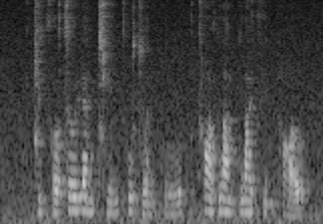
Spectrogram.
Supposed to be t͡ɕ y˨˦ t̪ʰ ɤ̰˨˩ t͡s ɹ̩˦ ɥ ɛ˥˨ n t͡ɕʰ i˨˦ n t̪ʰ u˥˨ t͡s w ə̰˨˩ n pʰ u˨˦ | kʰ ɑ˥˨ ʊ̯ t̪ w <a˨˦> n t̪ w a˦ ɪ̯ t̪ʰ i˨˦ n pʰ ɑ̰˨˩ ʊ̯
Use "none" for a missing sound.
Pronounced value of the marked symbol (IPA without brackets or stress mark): a˥˨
